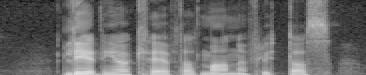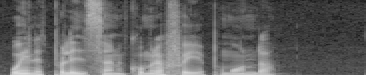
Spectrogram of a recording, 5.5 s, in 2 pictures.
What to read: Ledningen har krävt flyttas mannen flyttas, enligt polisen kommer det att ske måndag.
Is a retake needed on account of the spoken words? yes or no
yes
